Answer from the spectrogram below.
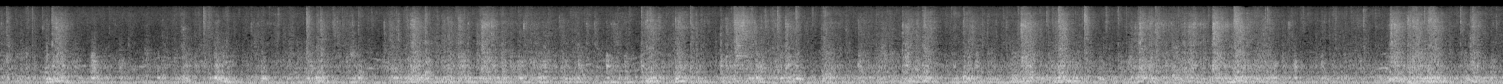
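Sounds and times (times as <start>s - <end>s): boat engine running: 0.0s - 15.0s
fish splashing and slapping on deck: 0.0s - 15.0s.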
